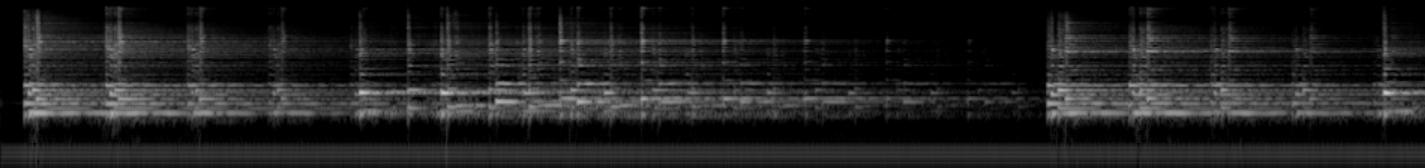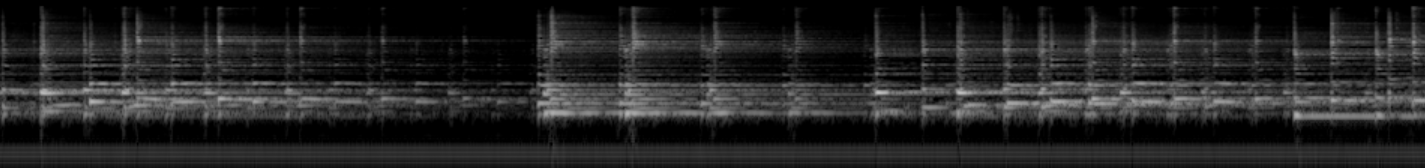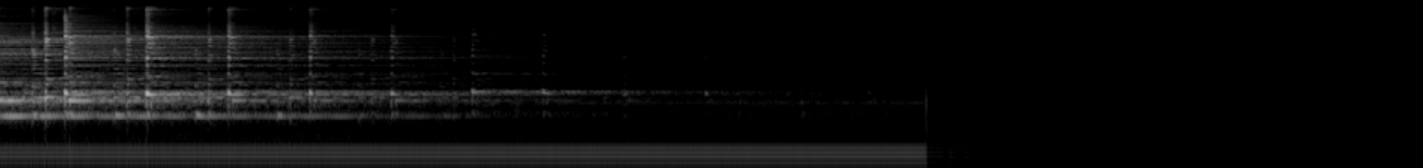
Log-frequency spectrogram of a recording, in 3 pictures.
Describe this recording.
Ukulele with a boss chorus and delay pedal. Reverb added, as well as Time shift in the right channel to add stereo effect
delay, processed, ukulele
